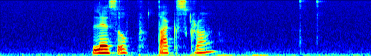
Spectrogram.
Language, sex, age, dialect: Faroese, female, 15-35, Suðurstreymoy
